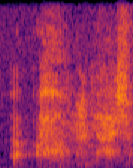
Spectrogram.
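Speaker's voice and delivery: breathy whisper to herself; whispered aside. Real, not acted. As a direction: mutter it under your breath, embarrassed. Flustered at forgetting lore.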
